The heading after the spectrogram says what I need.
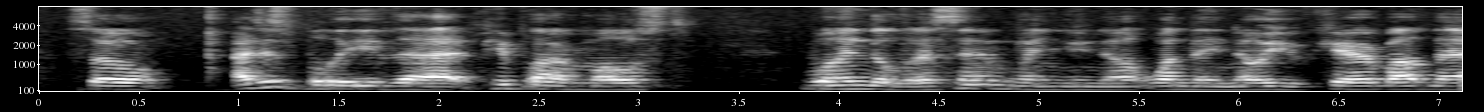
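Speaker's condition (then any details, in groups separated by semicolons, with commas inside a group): ALS; about 2 years since onset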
